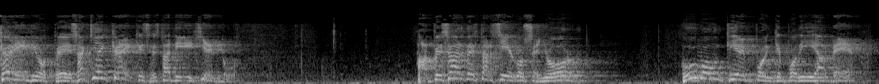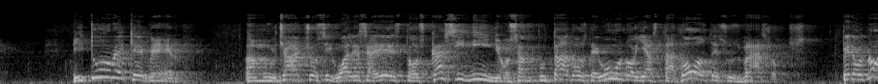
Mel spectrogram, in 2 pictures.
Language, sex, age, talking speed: Spanish, male, 60-79, 150 wpm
